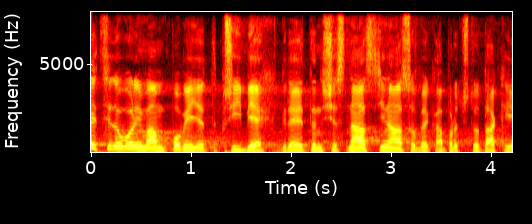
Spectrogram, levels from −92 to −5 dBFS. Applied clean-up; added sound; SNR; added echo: none; none; none; none.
